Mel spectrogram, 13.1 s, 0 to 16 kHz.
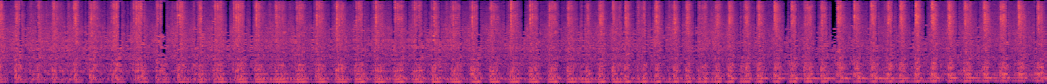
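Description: International 1066 pulling tractor's engine idling with a lumpy, pulsing beat, about four to five pulses a second.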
